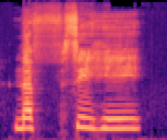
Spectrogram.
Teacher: ہمیں فا کو ہمس سے پڑھنا ہے. ہمس کا معنی ہے کہ حرف کی آواز ایسے کمزور ہو کہ اس میں پستی پائی جائے.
